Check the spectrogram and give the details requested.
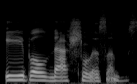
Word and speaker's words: ablenationalism: Now, you must tell me if I'm saying this wrong, but what is able-nationalism?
